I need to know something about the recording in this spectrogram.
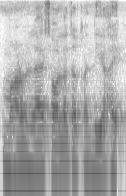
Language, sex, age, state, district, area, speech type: Sindhi, male, 18-30, Maharashtra, Thane, urban, spontaneous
